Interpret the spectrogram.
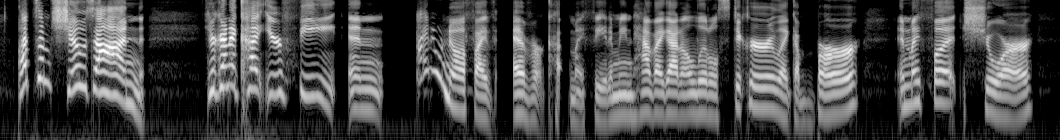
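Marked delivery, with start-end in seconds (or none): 0.2-3.4 very high, shrill, loud screaming in a scolding tone. Retelling a childhood memory of mom: imitating mom screaming. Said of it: "my mom was always screaming".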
